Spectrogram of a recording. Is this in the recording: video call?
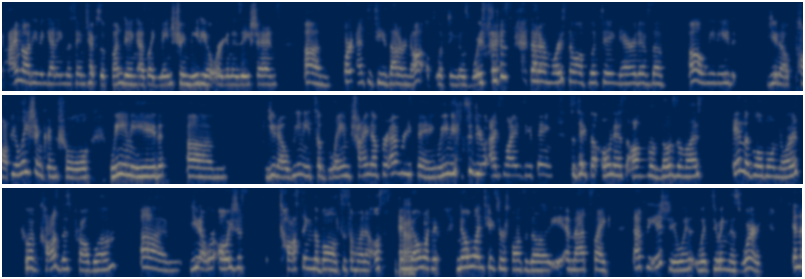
yes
